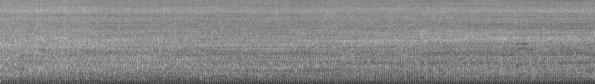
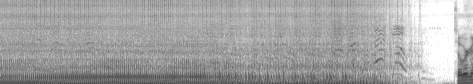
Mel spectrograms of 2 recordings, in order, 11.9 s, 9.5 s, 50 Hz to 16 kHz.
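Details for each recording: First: Briggs & Stratton 7 hp engine on a Swisher 22-ton log splitter, after carburetor cleaning to cure surging: steady, even run with no hunting or surging. Normal idle, fixed. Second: Swisher 22-ton log splitter with a Briggs & Stratton 7 hp Intech single-cylinder engine, before carburetor cleaning: the idle hunts, drifting up then sagging before dying away, a surging idle; the air filter is dirty.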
